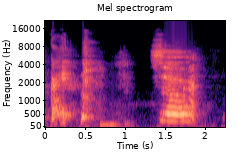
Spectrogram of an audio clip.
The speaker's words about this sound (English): That wasn't even a sneeze. I don't know what it was. A half sneeze, half cough.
